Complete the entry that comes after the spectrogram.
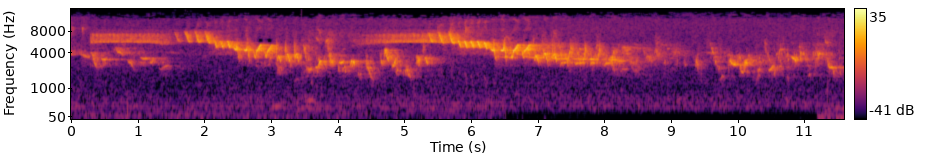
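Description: Several birds chirping and singing, with quick repeated notes that fall in pitch in runs, the loudest around two seconds in and again around six to eight seconds in.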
